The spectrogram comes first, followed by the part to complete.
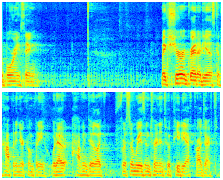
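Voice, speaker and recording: This tech executive on a conference stage talks casually and bluntly about a product, swearing mildly and voicing imagined dialogue for the room. His voice is lowish, and there is a little hiss or hum. The big indoor hall adds long reverb.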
